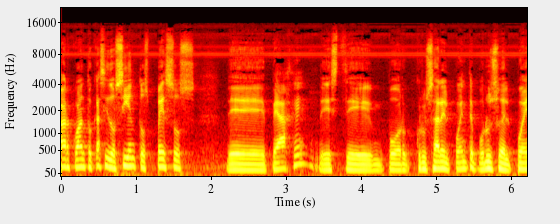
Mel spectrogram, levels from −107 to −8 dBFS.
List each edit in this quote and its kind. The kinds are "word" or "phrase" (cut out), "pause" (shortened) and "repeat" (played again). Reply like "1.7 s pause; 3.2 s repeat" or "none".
none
